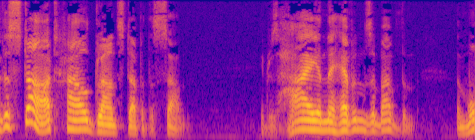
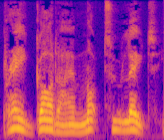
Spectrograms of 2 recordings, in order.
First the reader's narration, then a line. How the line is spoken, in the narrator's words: whispered to himself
